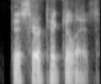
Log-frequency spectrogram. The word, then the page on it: disarticulate: American English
